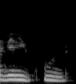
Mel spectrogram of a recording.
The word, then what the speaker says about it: véhicule: véhicule véhicule véhicule véhicule pas véhicule le U c'est u ok oui véhicule tu sais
